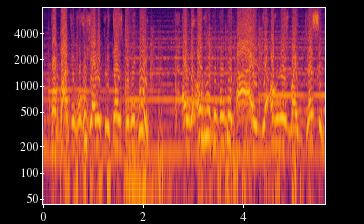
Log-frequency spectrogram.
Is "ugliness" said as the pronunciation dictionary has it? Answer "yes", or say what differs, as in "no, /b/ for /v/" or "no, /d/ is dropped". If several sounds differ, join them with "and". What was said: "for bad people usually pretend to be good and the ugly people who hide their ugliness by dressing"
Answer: no, /l/ is dropped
